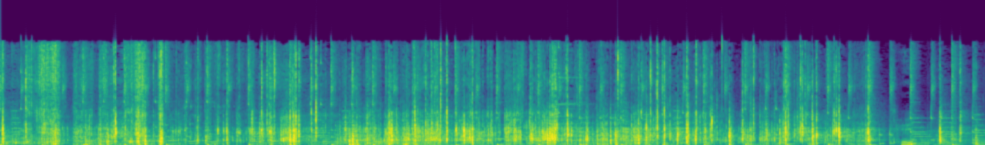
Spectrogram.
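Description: Clear plastic blister packaging crinkling and cardboard backing being peeled as an action figure is unboxed by hand. A background music track with a steady beat runs underneath.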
